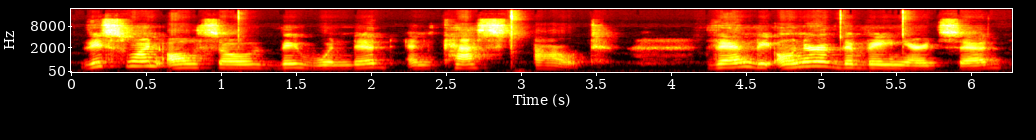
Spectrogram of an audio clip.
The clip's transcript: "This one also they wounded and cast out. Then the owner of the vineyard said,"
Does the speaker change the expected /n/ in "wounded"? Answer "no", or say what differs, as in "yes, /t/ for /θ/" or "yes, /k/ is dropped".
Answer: no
